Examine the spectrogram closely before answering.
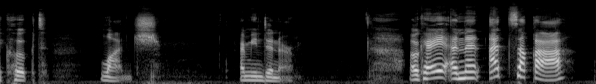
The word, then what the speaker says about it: at saka: Okay, and then at saka, technically it's spelled at saka. But when it's pronounced, remember the TS combination, it makes that ch sound.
